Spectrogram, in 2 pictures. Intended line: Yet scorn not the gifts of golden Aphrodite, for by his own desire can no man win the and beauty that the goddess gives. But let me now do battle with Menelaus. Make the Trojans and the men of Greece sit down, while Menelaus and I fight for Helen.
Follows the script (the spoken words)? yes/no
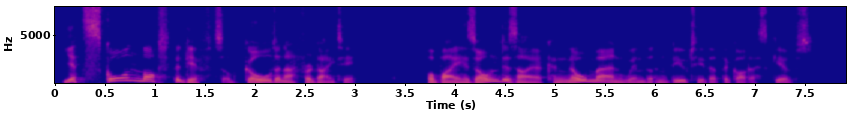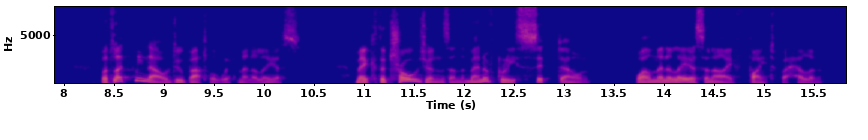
yes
